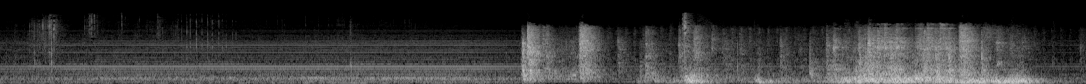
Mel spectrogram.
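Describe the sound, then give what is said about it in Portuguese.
An old 1970s-era x-ray machine in a film: a steady electrical hum gives way to loud mechanical clanks and bursts, ending in a sustained harsh whirring roar. “Mas ainda o raio-x ainda era do inferno. Olha o barulho que essa desgraça faz, velho.”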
